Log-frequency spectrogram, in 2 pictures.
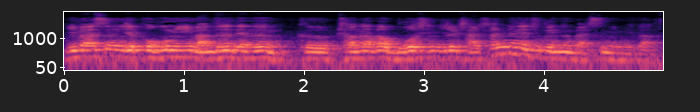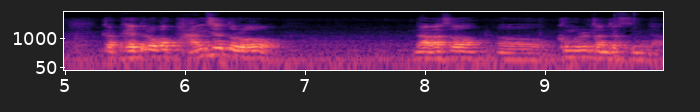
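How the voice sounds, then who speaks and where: A man's voice: medium pitch, warm tone. Guy preaching a sermon, asks the room questions, roomy church, mic far away. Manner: conversational preaching with rhetorical questions. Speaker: pastor. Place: campus church sanctuary. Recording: echoey church room from far off, faint noise.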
